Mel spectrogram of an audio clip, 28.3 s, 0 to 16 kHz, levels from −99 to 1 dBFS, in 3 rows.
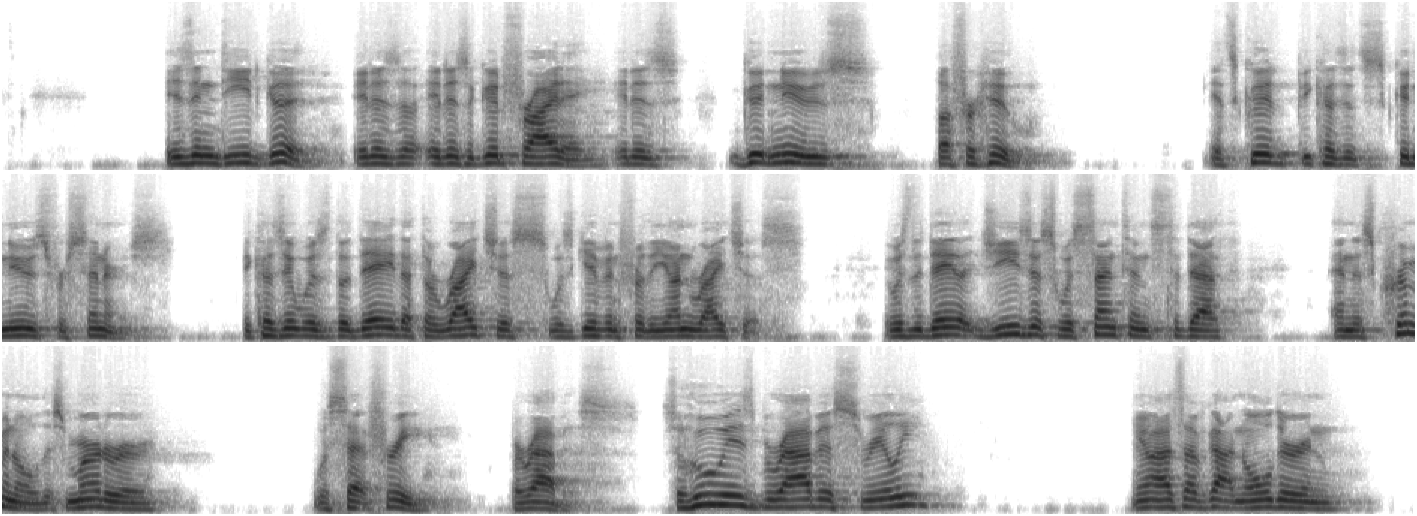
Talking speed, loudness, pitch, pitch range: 150 wpm, -20 LUFS, 145 Hz, 130-160 Hz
